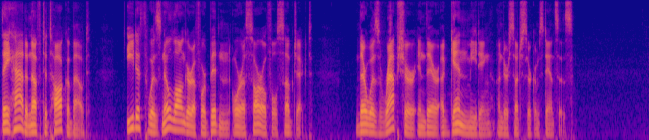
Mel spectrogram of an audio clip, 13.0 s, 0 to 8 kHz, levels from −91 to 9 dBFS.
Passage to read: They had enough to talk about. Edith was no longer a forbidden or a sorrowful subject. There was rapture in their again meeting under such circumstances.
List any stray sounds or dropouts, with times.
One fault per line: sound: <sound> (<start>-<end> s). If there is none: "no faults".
no faults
